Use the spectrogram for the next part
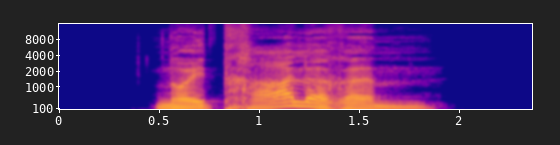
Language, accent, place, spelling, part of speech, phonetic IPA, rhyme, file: German, Germany, Berlin, neutralerem, adjective, [nɔɪ̯ˈtʁaːləʁəm], -aːləʁəm, De-neutralerem.ogg
- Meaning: strong dative masculine/neuter singular comparative degree of neutral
